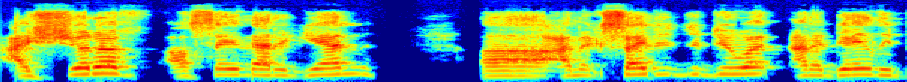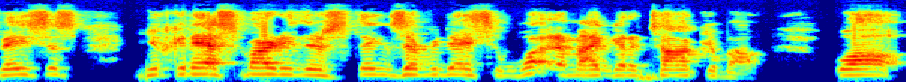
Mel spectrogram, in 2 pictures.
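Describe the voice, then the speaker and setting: A man's voice: high-pitched, gravelly, fairly bright tone, lo-fi sound. A man in his fifties, co-hosting a live stream, talking in a heartfelt, rambling way with lots of restarts. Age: 50s. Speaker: co-host of a live show. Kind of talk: casual live-stream talk.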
